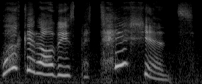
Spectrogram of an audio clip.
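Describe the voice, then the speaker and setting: A woman voicing a tiny, childlike, eager fairy companion with squeaky, excitable, cartoonish video game delivery. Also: unhurried, noisy background, exaggerated voice. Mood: curious, amazed. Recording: game dialogue with prominent music.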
